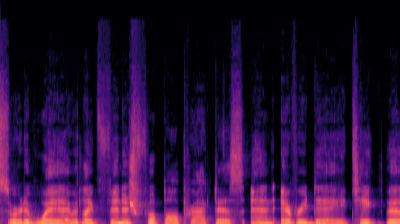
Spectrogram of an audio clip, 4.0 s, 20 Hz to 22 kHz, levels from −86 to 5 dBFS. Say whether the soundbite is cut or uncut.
uncut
